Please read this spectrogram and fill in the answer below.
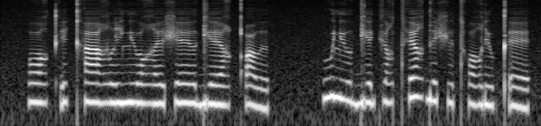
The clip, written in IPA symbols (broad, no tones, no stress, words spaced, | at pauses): ɔʁkʼe kʰaːʁlilʲoʁeə̯ ʃɛːə̯ɡʲɛːʁqʼoə̯ | ulʲɤːɡʲɛː kʲɤʁtʰɛʁɡɛʃɯ tʰɔʁɾʲu kʼɛ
